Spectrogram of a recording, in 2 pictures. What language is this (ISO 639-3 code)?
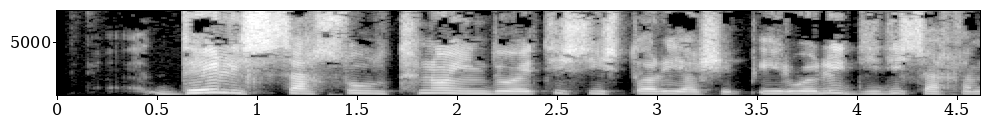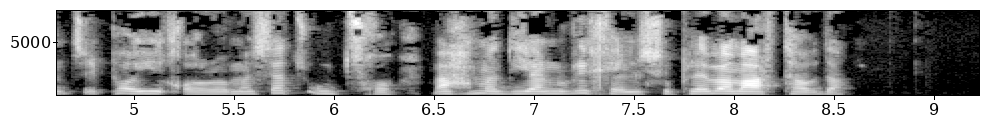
kat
